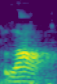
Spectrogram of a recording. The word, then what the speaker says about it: Blanc: Blanc. Blanc. I love that. The N and the C is silent. French.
